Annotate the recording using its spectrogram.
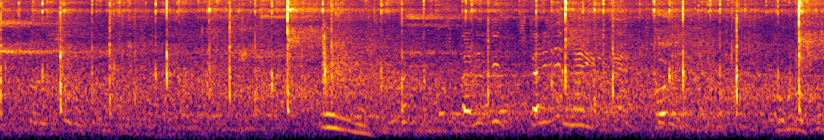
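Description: Table tennis balls clicking off rackets and the table in a rally, with irregular sharp clicks from rallies at neighbouring tables in an echoing gym.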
